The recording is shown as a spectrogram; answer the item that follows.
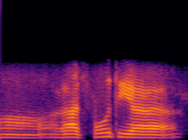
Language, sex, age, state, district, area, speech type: Maithili, female, 30-45, Bihar, Araria, rural, conversation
